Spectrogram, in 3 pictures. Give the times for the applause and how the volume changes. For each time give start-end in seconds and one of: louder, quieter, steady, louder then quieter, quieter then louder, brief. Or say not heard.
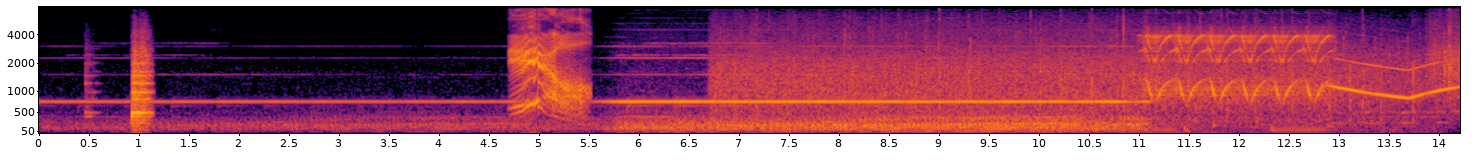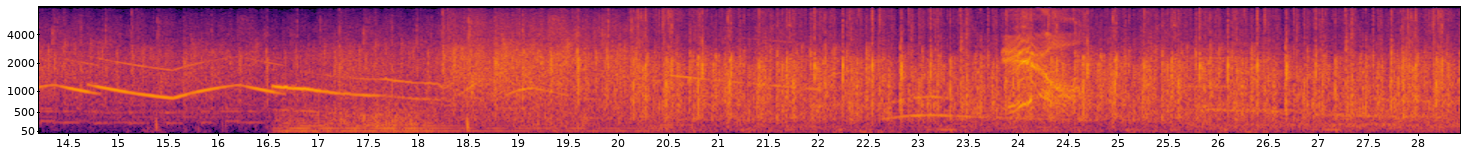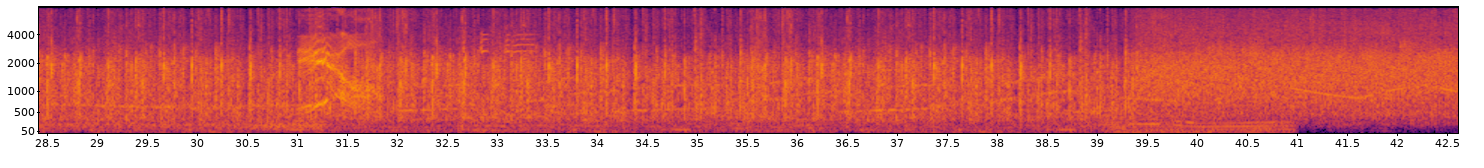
6.7-42.5 louder.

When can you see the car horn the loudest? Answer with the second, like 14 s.
1 s.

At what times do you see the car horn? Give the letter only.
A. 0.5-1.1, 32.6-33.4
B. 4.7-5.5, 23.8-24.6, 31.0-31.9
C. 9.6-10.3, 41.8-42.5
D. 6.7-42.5
A.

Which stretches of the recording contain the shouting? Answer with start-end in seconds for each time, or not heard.
4.7-5.5, 23.8-24.6, 31.0-31.9.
